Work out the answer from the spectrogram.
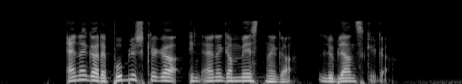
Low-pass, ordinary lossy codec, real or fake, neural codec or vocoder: none; none; real; none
